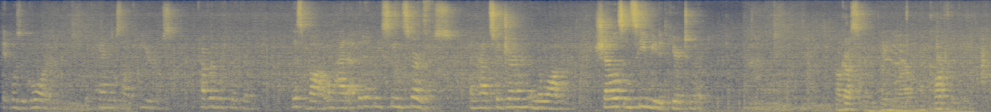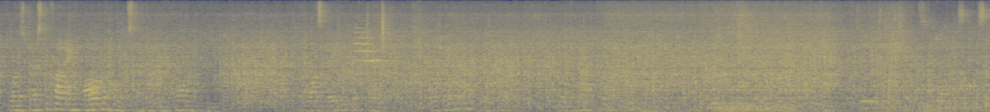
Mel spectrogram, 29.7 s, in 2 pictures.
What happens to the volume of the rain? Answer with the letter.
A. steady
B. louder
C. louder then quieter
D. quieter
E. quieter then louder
B.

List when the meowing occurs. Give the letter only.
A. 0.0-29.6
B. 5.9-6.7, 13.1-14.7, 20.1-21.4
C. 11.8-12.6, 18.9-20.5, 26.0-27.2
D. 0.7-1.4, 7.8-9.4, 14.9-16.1
B.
